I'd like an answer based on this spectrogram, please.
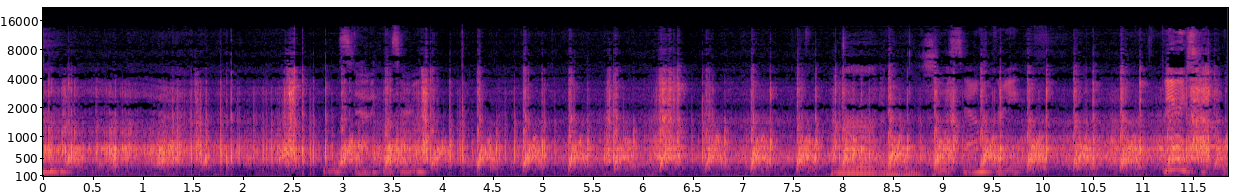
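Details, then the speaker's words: Fetal Doppler at 36 weeks, baby boy: rapid, steady whooshing fetal heartbeat counted at 131, 128, 140 and 133, about 130 a minute, normal fetal heart tones. "131, 128, 140, 133. Sounds perfect."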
